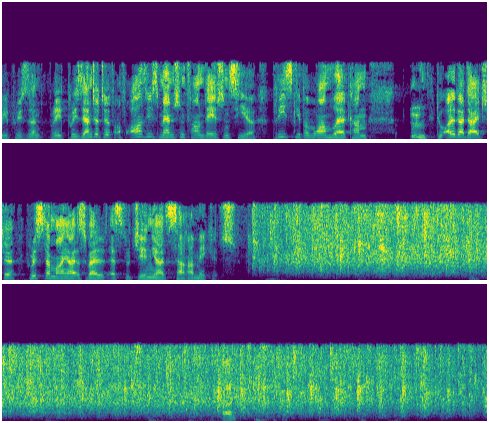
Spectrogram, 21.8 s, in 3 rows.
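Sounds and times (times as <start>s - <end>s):
speech: 0.0s - 11.2s, 17.9s - 18.5s
audience applause: 11.0s - 21.8s.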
